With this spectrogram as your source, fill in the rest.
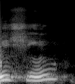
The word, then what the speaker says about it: I Ching: ¿Por qué es el I Ching o I Ching, como lo pronunciamos en México, y junto pongo Ji Yin?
